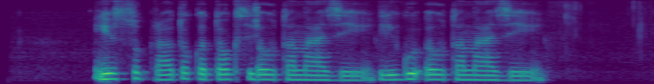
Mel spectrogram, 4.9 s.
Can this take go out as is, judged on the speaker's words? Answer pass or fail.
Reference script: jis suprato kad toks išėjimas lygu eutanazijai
fail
